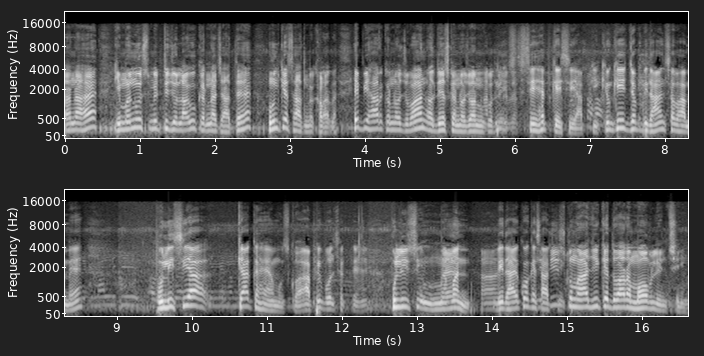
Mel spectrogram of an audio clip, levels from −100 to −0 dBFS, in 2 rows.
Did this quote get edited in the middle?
no; 0 cuts

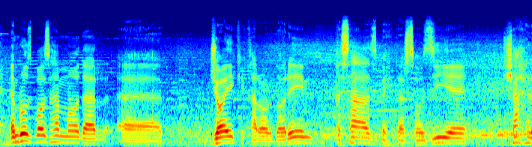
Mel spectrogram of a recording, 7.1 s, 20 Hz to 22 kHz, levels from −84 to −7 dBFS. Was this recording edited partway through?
no; 0 cuts

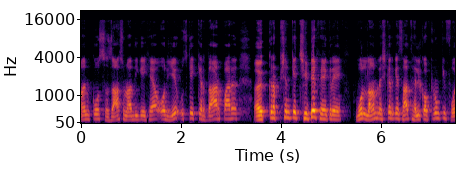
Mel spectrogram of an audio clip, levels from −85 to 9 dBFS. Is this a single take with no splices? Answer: no; 1 cut; at 5.3 s

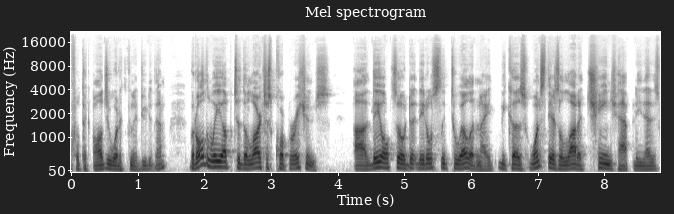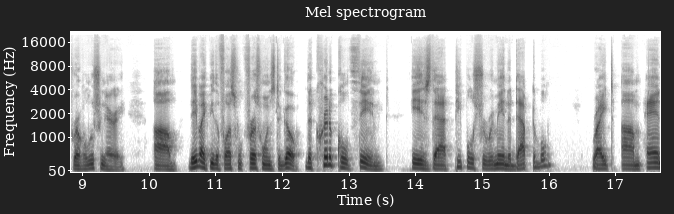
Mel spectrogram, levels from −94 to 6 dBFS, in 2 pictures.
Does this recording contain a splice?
yes; 1 cut; at 12.3 s

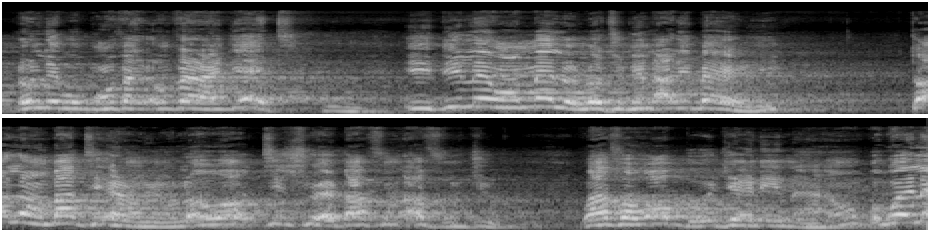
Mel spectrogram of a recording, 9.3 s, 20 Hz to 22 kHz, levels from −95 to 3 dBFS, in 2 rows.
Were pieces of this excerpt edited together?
no; 0 cuts

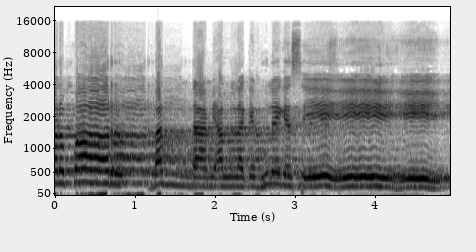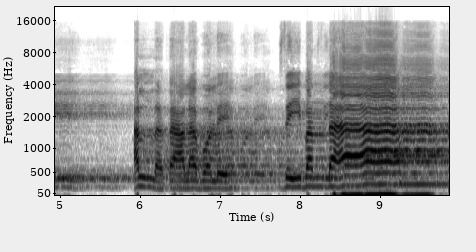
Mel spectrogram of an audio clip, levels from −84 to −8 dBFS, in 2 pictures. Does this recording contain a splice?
no; 0 cuts

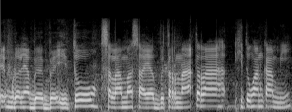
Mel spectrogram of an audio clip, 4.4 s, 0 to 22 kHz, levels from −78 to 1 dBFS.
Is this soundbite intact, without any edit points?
no; 2 cuts; at 1.5 s, 2.9 s

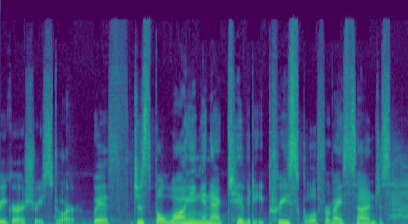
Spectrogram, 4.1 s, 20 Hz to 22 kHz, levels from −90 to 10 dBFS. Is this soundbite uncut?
no; 1 cut; at 1.2 s

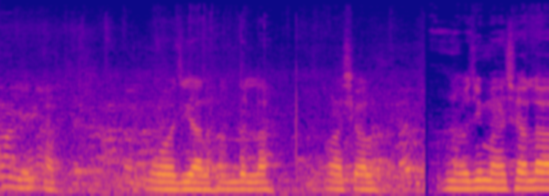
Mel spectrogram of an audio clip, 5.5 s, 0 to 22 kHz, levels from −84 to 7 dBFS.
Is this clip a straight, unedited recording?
no; 1 cut; at 4.3 s

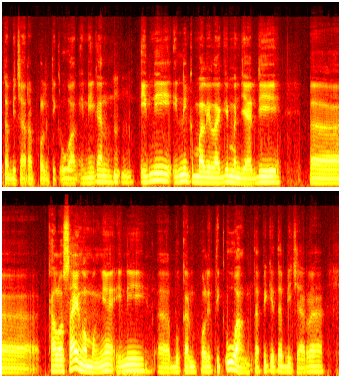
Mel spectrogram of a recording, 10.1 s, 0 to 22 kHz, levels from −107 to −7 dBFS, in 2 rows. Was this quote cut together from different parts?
no; 0 cuts

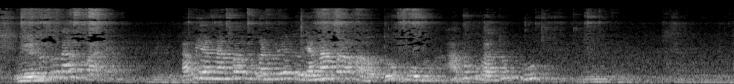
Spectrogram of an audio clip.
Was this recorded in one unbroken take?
yes; 0 cuts

